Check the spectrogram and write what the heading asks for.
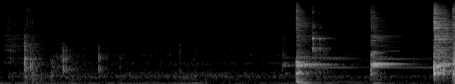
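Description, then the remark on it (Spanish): Potatoes confiting slowly in oil over very low heat in a half-covered pan, for a Spanish tortilla, give off a soft, steady sizzle, broken by a few light clicks and then three louder bursts of hiss and clatter as they are stirred. No one speaks. “las voy a dejar haciendo a fuego muy bajito para que se me confiten”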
